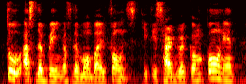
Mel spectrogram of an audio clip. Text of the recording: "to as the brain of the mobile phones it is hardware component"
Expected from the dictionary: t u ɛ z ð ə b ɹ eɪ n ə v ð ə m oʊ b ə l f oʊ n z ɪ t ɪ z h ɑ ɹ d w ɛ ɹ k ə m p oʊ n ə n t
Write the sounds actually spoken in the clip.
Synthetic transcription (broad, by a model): t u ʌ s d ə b ɹ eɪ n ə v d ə m oʊ b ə l f oʊ n s ɪ t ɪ s h ɑ ɹ d w ɛ ɹ k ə m p oʊ n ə n t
